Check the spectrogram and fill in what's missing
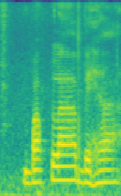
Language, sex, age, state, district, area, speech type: Santali, male, 45-60, Odisha, Mayurbhanj, rural, spontaneous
